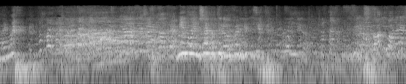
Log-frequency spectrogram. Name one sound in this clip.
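A young man speaks into a microphone in a lively, chatty way.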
